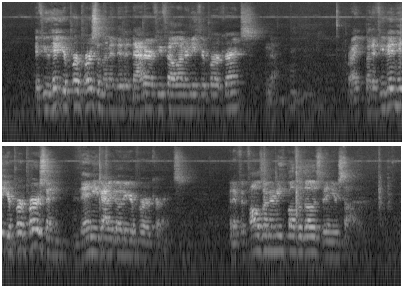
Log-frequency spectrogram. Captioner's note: clears throat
